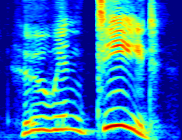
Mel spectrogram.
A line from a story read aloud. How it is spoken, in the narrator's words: cried Clemency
